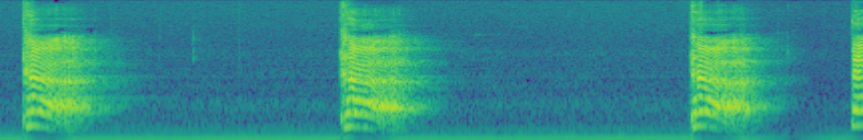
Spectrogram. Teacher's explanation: நாக்கை சிறிது மடித்து அன்னத்தின் முன்பகுதியை தொடுமாறு வைத்து உச்சரித்தால் ட வந்துடும் ட இப்ப இப்போ நீங்க நாக்கை சிறிது மடிக்கிறீங்க மடித்து அன்னத்தின் முன்பகுதியில் படுமாறு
